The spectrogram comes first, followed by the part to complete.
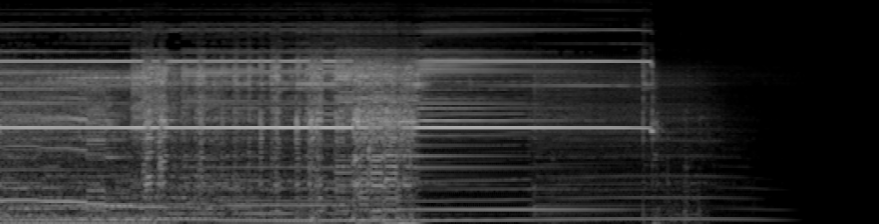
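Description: Distorted electric-guitar band music ending. The full band drops out about two seconds in, leaving a last chord that rings on and fades away to silence near the end.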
